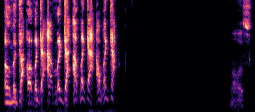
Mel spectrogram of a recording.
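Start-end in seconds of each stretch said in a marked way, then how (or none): 0.1-2.3 high, loud frantic repeating, rising each time; panicked yelling. Acted. Truck panicking at the severed head, in frantic high yelling. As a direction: spiral into panic. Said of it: "Truck was yelling".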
